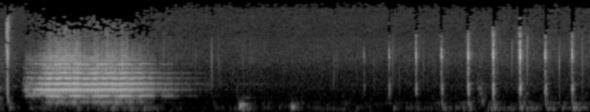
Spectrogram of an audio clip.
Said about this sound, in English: Listen, as the clock ticks on for John Littlefield.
